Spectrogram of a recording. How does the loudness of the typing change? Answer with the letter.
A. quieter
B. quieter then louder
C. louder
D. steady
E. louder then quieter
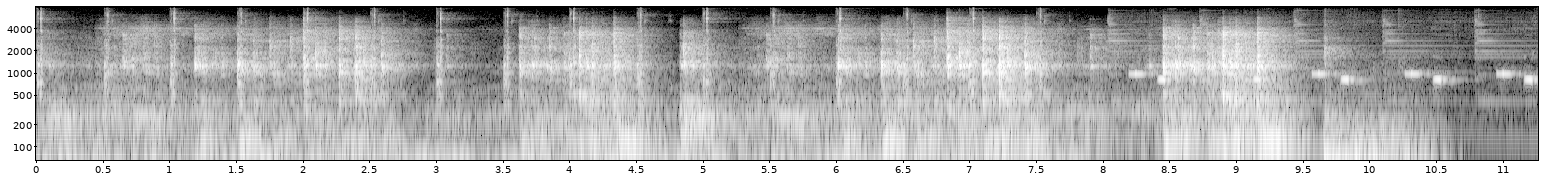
C.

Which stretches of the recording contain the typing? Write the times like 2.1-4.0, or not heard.
0.0-10.5.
